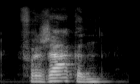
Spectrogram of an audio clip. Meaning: 1. to renounce, to abandon 2. to neglect, to abandon 3. to betray, to abandon
- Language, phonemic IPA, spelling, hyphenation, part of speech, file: Dutch, /vərˈzaː.kə(n)/, verzaken, ver‧za‧ken, verb, Nl-verzaken.ogg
